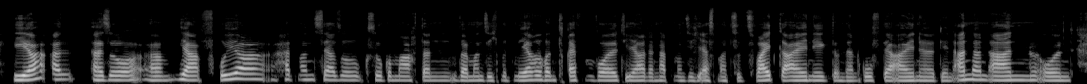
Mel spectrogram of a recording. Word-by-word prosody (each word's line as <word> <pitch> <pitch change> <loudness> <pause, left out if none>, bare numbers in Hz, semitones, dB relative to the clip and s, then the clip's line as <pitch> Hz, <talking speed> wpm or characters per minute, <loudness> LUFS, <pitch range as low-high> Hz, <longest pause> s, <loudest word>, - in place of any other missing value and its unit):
Ja, 210 +3 +7
al 230 -1 -1 0.2
also, 200 -1 +3 0.2
ähm 195 +1 -1
ja, 200 -4 +6
früher 245 +2 +3
hat 230 -2 -5
man's 215 0 -6
ja 205 -2 0
so 195 -1 -4
so 200 - -3
gemacht 190 -1 -2
dann, 180 0 -5
wenn 185 -1 +1
man 185 0 -3
sich 180 -1 -6
mit 185 -3 -10
mehreren 195 +1 +1
treffen 190 0 -4
wollte, 185 -1 +1
ja, 180 0 +1
dann 175 0 -5
hat 175 - -7
man 180 -1 -10
sich 175 -1 -7
erst 175 -1 -3
mal 175 - -6
zu 165 - -11
zweit 185 +4 +2
geeinigt 185 -1 +1
und 175 - -4
dann 170 0 -5
ruft 180 0 -5
der 175 - +2
eine 180 0 0
den 175 +1 -6
anderen 210 0 +2
an 195 +1 +2
und, 185 -2 -1
190 Hz, 215 wpm, -24 LUFS, 180-200 Hz, 0.2 s, Ja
